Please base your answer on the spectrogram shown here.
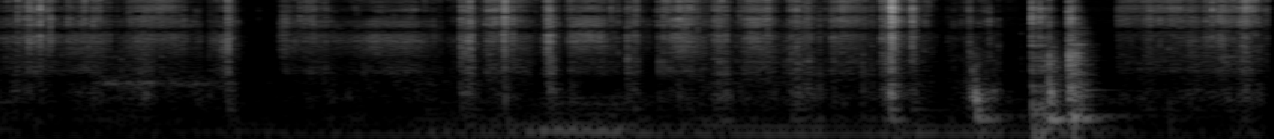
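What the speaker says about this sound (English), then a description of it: "I'm going to need my scissors." Close-up crinkling and snipping as scissors cut open plastic packaging, a series of sharp irregular cuts and rustles with short pauses, fairly faint, no talking.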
